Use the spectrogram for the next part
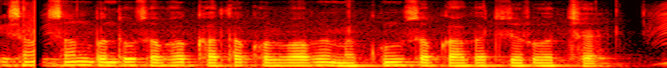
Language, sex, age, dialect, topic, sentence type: Maithili, male, 25-30, Angika, banking, question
